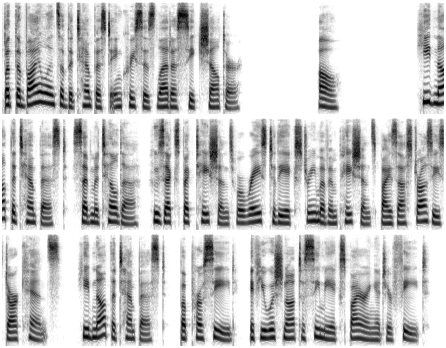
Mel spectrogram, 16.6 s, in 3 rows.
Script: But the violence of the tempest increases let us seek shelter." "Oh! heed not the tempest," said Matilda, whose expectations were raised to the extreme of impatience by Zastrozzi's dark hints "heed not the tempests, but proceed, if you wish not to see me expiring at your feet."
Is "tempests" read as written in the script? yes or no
no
